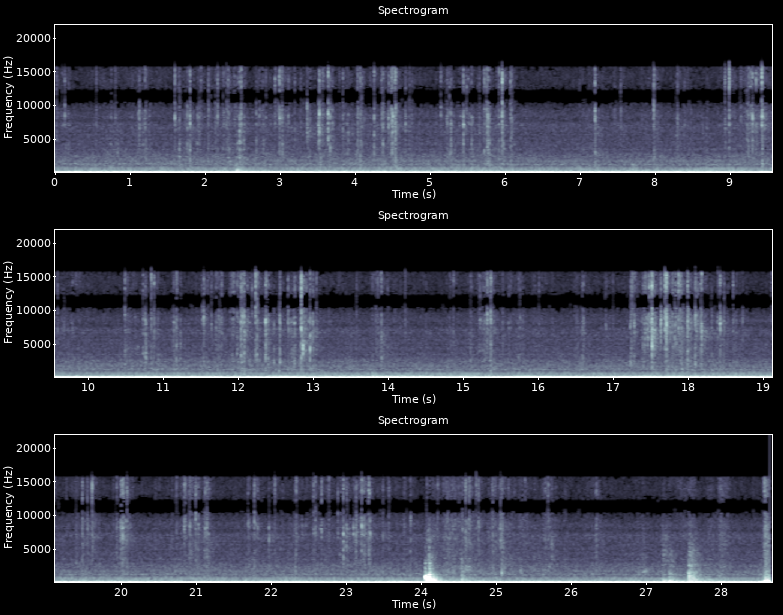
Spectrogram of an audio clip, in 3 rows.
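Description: Stir-fried noodles and vegetables sizzling softly in a wok over a gas burner, with faint scattered crackles over a steady low hum. There are two sharp knocks, one about 24 seconds in and a louder one at the very end.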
